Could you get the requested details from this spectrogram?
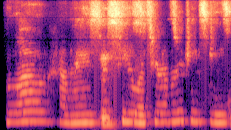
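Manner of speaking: soft, quick automated phone greeting; sweet recorded hold message. Acted. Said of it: "like, a automated message".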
